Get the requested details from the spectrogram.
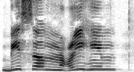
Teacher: بسمعہم میں سین صفیریہ حروفوں میں سے ہیں، سیٹی والے حروفوں میں سے، تو ہم سین کو سیٹی کے ساتھ پڑھیں گے.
